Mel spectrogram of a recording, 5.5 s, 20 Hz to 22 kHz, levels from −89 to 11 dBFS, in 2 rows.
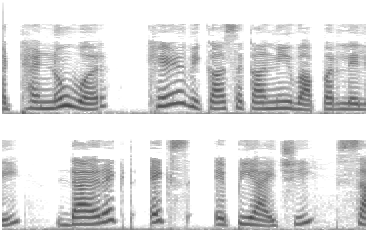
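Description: Throughout, the speech sounds dull and smeared, with nothing above 9.6 kHz, likely from AAC compression at a low bitrate, near 32 kbps, which pulls the cut-off down.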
